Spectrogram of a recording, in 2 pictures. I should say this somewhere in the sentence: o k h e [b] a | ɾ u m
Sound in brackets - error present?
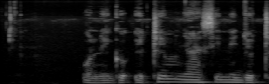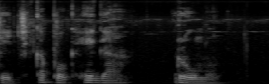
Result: yes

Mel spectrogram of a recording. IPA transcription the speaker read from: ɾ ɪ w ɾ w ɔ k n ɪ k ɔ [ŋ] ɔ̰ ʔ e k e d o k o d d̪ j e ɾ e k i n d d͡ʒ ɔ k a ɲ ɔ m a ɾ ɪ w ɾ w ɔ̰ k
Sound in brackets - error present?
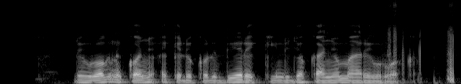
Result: yes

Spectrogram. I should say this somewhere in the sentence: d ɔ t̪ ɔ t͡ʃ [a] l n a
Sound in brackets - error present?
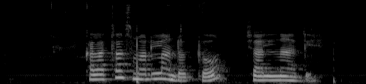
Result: no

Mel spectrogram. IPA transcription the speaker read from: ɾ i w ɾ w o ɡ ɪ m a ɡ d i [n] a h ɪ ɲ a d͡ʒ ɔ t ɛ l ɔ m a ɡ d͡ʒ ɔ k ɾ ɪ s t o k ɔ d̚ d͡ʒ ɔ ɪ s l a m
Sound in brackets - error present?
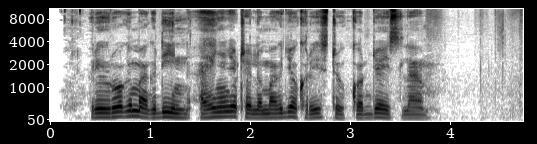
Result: no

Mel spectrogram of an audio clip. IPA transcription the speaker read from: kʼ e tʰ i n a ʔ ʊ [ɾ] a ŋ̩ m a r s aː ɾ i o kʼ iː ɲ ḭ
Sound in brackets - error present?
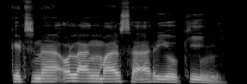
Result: yes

